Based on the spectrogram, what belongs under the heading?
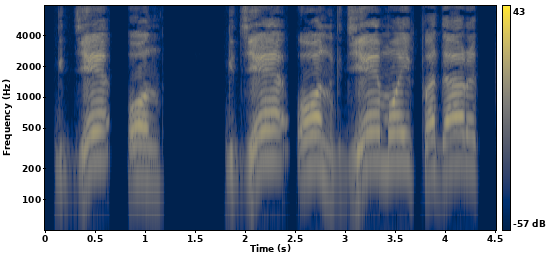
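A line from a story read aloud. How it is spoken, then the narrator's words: Shouting. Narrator (Russian): кричала она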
